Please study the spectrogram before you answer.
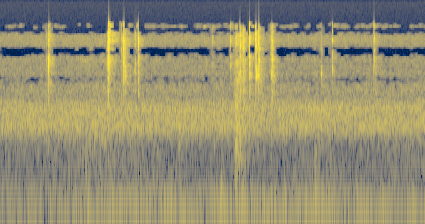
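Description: A small blade cuts fine grooves into a solid pink and white striped glycerin soap bar held in the hand. It makes a series of short, crisp, bright scraping ticks over a steady low background hum.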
